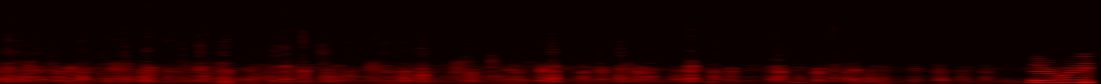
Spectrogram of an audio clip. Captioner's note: cheering and applause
